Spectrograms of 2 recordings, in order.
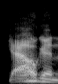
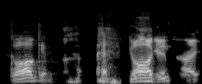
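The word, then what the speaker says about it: Gauguin: Gaugen, that's how it's pronounced. Like ow, but with G's. Okay. All right. What up, G? Goggin.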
